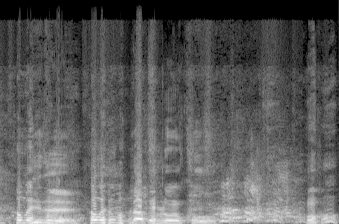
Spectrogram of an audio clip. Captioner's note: haha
